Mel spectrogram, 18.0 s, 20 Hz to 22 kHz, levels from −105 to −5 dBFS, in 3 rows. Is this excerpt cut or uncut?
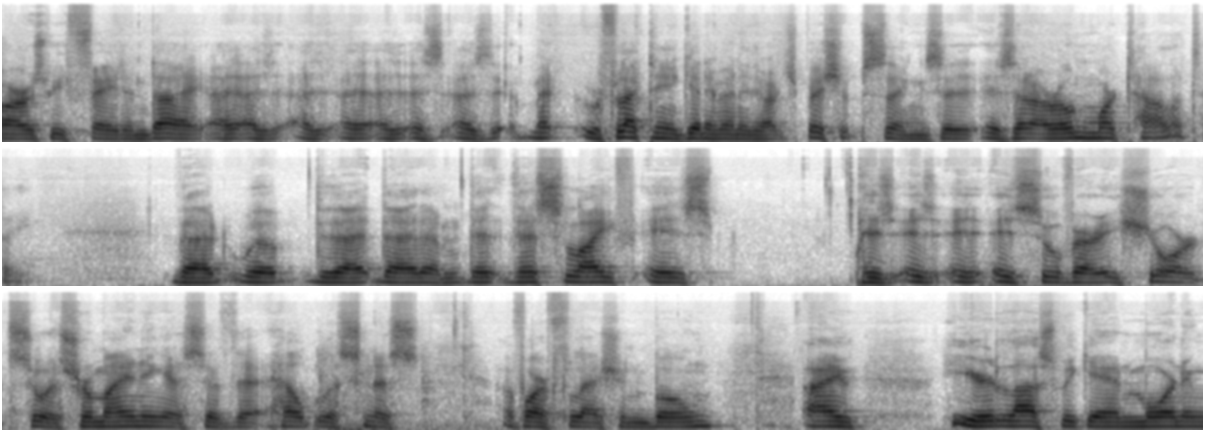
cut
